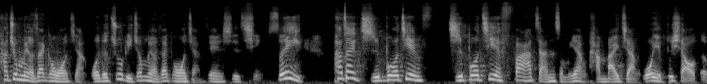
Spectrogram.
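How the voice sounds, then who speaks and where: A man with a high voice talks very fast, his intonation lively. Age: 20s. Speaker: wedding host and livestreamer, former radio presenter. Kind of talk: casual chat.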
